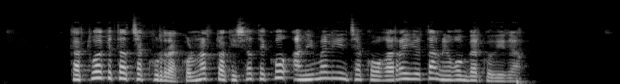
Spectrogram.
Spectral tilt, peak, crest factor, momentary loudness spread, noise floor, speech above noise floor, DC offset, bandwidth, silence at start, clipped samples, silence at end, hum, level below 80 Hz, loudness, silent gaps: -5 dB/octave; -4 dBFS; 18 dB; 5 LU; -76 dBFS; 54 dB; under 0.1%; 9.2 kHz; 0.7 s; under 0.1%; 0.95 s; none; -58 dBFS; -22 LUFS; none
